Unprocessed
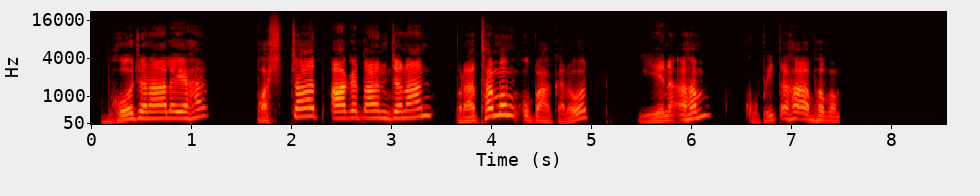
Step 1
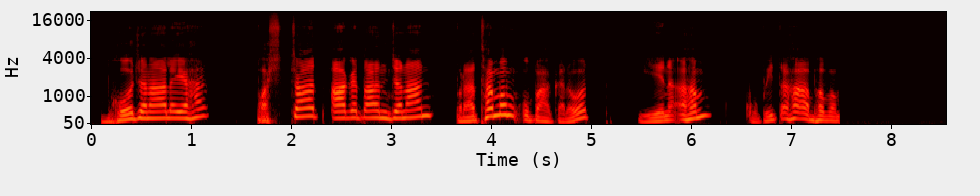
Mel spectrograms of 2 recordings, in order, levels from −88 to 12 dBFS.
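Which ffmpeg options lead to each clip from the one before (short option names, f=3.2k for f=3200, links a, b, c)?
-af "firequalizer=gain_entry='entry(180,0);entry(570,-12);entry(8400,-20);entry(12000,-6)':delay=0.05:min_phase=1,volume=2.5dB"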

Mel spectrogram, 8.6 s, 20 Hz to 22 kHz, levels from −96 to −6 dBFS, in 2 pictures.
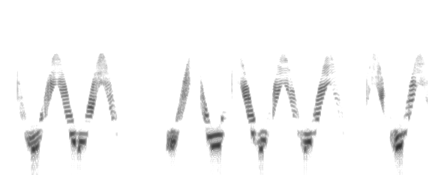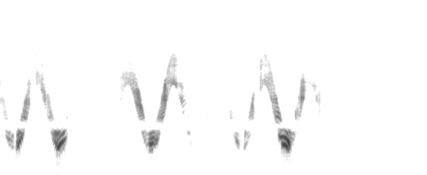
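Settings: -af "agate=range=-33dB:threshold=-59dB:ratio=3:detection=peak,asuperstop=centerf=1200:order=12:qfactor=2,afftfilt=real='re*between(b*sr/1024,720*pow(5100/720,0.5+0.5*sin(2*PI*2.2*pts/sr))/1.41,720*pow(5100/720,0.5+0.5*sin(2*PI*2.2*pts/sr))*1.41)':imag='im*between(b*sr/1024,720*pow(5100/720,0.5+0.5*sin(2*PI*2.2*pts/sr))/1.41,720*pow(5100/720,0.5+0.5*sin(2*PI*2.2*pts/sr))*1.41)':win_size=1024:overlap=0.75,volume=11dB"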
